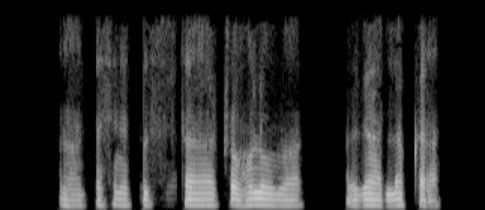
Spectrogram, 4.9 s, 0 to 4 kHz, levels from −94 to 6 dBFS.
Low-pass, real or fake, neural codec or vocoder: 3.6 kHz; real; none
